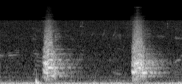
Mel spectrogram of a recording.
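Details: Border Collie trained to count by barking, giving two short, sharp barks about a second apart on command, followed by quiet praise from its owner.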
